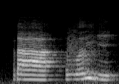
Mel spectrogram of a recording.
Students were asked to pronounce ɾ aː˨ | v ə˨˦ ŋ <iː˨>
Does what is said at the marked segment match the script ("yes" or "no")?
no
